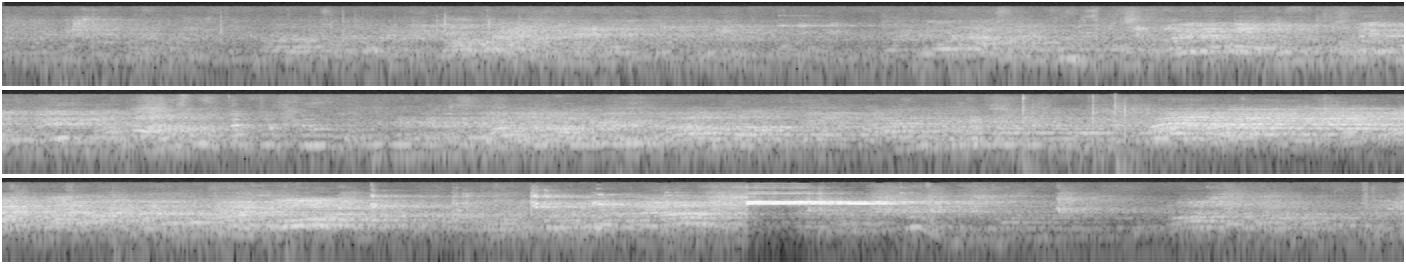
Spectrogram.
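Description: Young women shout and call to each other across an echoing hall.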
